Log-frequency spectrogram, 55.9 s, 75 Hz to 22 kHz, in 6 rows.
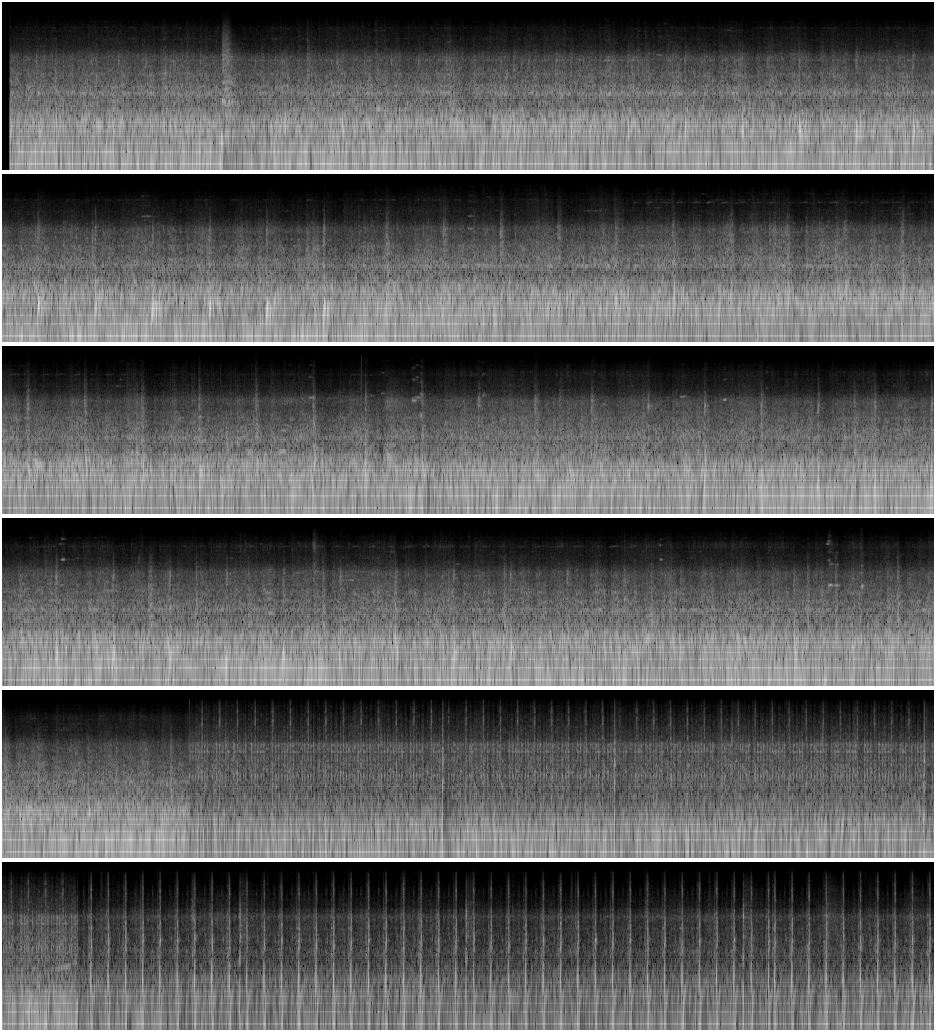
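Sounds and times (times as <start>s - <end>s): heavy machinery rumble: 0.1s - 55.9s
machine whine and clatter: 0.1s - 55.9s
rhythmic engine beat: 39.1s - 55.9s.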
